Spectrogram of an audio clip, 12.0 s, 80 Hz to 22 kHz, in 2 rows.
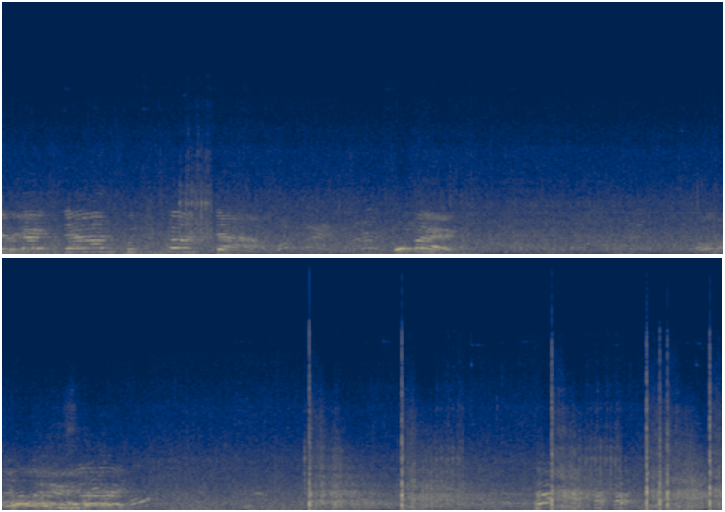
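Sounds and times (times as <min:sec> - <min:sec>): fast creek rushing: 0:00.0 - 0:12.0
gunshots: 0:08.5 - 0:12.0.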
